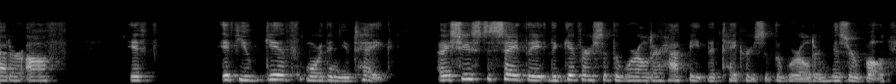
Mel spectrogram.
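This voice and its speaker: At a fairly quick pace, a woman with an American accent speaks at a medium pitch, somewhat breathy, with fairly even intonation. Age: 70s. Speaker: author and businesswoman. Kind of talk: interview.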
